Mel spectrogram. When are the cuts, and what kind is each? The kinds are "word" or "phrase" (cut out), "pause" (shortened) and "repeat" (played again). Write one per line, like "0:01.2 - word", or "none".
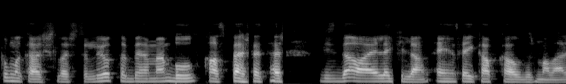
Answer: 0:01.8 - word
0:02.5 - word
0:02.8 - word
0:03.9 - word
0:04.6 - word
